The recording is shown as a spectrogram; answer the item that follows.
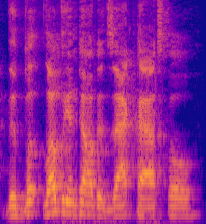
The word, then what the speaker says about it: Pascal: I have the lovely and talented Zach Pascal, or Pascal, if you want to really pronounce it correctly.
